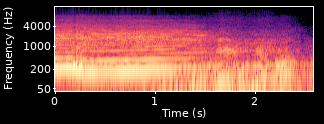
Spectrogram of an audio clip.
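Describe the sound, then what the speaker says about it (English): Rear-wheel drive Ford Fiesta rally car with a red top engine, racing on a winter stage at St Angelo, its engine loud and close, revving high then easing off with a brief tyre squeal early on. "Ryan Hunter is 7th in his rear-wheel drive red top powered Fiesta."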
